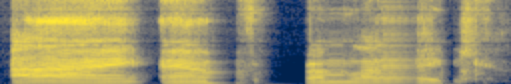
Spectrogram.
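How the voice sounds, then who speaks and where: Bright-voiced joking guy from Texas. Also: mid-range voice, fairly even intonation, extremely slow, clear, resonant tone. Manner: joking, teasing. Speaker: podcast guest. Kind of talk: casual podcast chat.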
